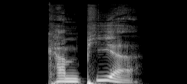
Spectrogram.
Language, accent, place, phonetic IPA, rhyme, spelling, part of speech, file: German, Germany, Berlin, [kamˈpiːɐ̯], -iːɐ̯, kampier, verb, De-kampier.ogg
- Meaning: 1. singular imperative of kampieren 2. first-person singular present of kampieren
